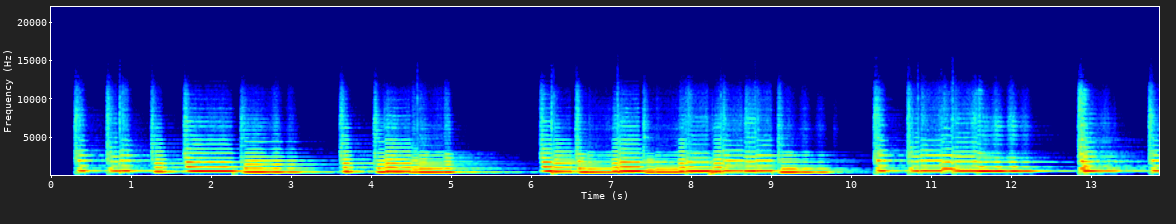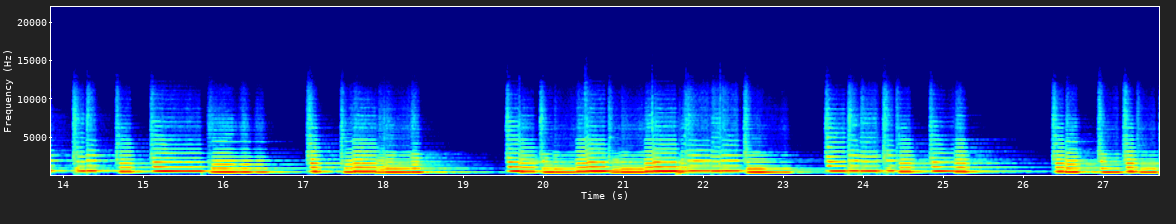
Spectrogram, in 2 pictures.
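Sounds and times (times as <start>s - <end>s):
flute: 0.3s - 27.6s.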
